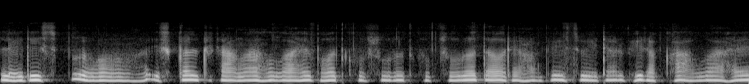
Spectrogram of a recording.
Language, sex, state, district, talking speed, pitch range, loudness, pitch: Hindi, female, Chhattisgarh, Korba, 145 wpm, 185-200 Hz, -18 LUFS, 195 Hz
